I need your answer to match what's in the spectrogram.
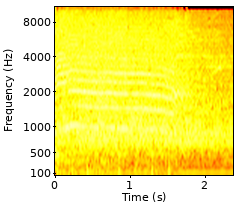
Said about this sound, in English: And lift up your voice and give the Lord a shout. Yeah. A shout. Yeah. A shout.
